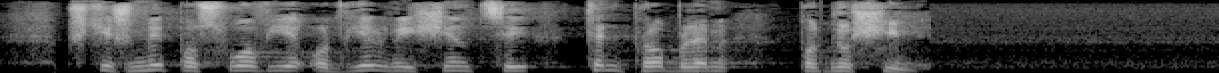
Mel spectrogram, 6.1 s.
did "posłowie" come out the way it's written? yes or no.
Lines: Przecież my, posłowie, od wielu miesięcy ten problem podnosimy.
yes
